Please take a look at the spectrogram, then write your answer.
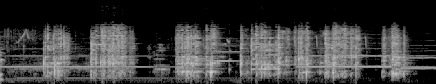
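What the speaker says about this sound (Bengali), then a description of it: "এদিকে কলপারে এসে থালা বাসন মেজে তারপরে ধুয়ে নিচ্ছি" Dishes and pots are scrubbed and rinsed at an outdoor tap: bursts of gritty scrubbing mixed with light metallic clinks, fairly quiet and close, with short gaps between strokes and no talking.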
